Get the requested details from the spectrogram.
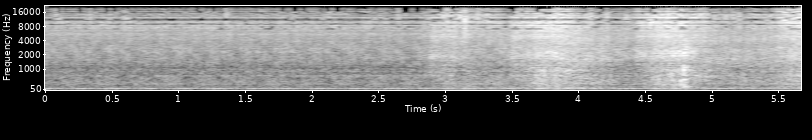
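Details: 1959 NAPCO Chevy Apache 1-ton, rebuilt 235 six-cylinder, just after first startup with oil pressure and no leaks: steady low even idle pulse, no knocks or misses, some clatter nearby; normal idle.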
